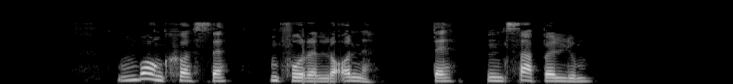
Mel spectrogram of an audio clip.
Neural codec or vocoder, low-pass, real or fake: none; 7.2 kHz; real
